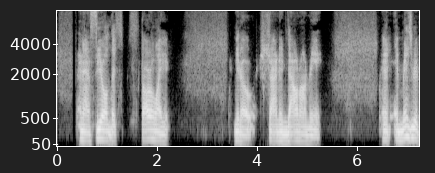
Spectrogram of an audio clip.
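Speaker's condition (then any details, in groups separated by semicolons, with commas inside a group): Ullrich congenital muscular dystrophy; from birth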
